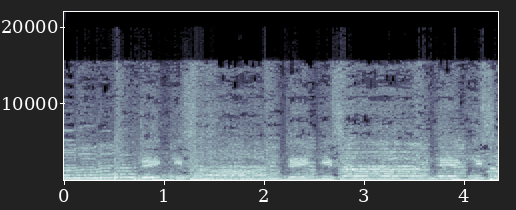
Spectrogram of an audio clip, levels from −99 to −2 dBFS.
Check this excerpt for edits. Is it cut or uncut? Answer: uncut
